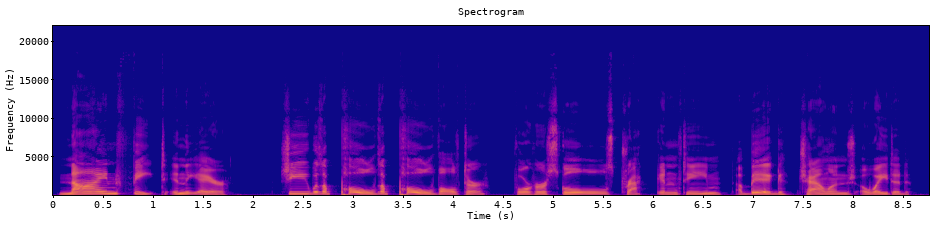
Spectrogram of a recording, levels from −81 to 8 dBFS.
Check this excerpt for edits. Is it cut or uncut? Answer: cut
